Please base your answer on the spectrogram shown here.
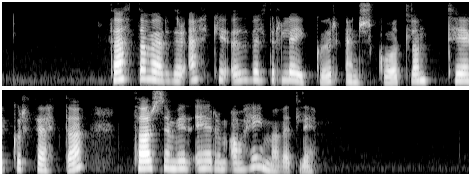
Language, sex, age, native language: Icelandic, female, 30-39, Icelandic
